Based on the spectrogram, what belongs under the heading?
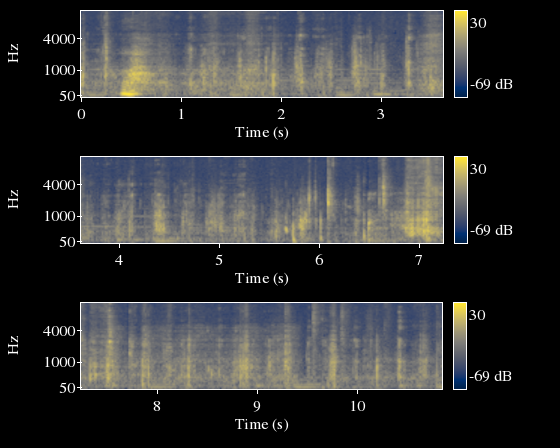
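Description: Close-miked eating: wet chewing with many quick mouth clicks, and two longer slurping or swallowing sounds, about half a second in and again around seven seconds.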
